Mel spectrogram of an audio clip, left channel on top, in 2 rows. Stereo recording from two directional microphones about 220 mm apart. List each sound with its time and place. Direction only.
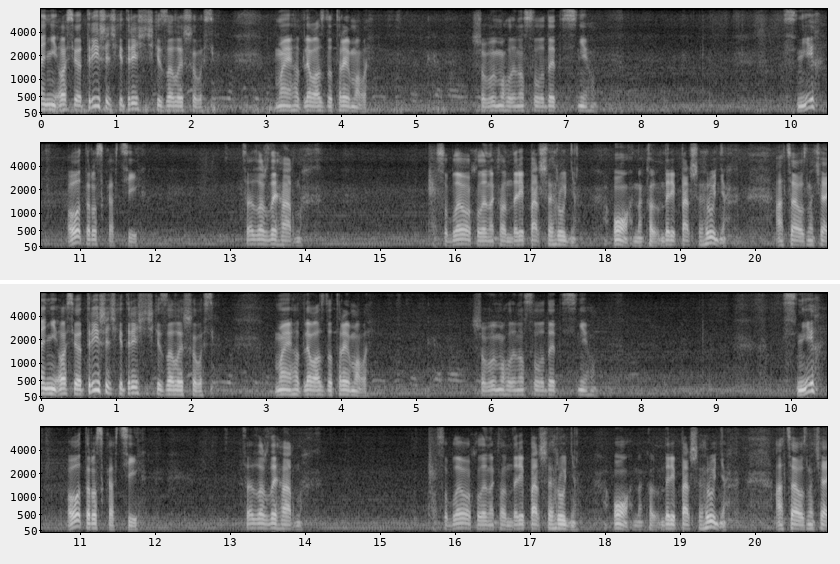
0.0 s speech: 15° right (ahead or behind)
5.8 s speech: 5° right (ahead or behind)
10.1 s speech: 25° right (ahead or behind)
13.2 s speech: 10° right (ahead or behind)
15.6 s speech: 5° right (ahead or behind)
18.1 s speech: centre (ahead or behind)
18.8 s speech: 15° right (ahead or behind)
